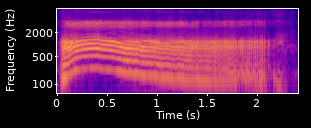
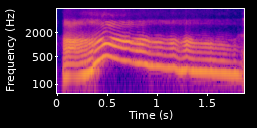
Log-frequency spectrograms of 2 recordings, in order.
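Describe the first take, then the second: First: A lower, chesty mid-voice sound. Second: A higher sound placed up in the head. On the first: "a very powerful mid-voice thing" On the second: "It's more up here"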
